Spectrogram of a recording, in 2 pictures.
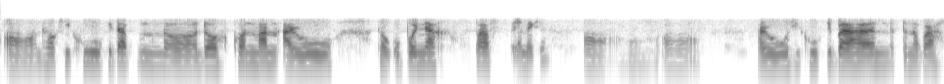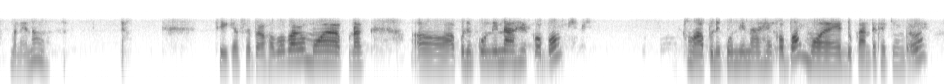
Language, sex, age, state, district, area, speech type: Assamese, female, 18-30, Assam, Sivasagar, rural, conversation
